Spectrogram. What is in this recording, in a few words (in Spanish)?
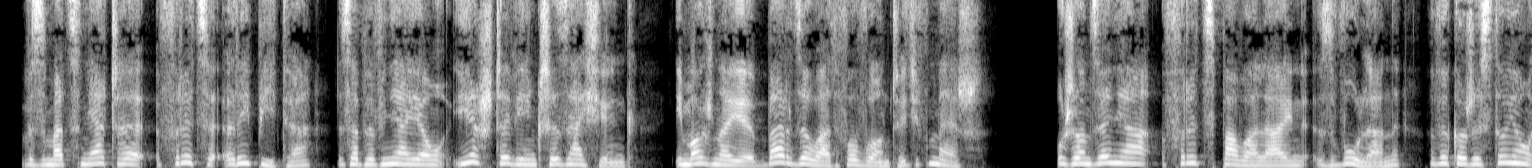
Femenino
